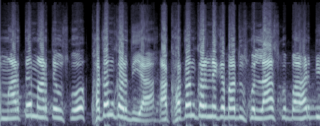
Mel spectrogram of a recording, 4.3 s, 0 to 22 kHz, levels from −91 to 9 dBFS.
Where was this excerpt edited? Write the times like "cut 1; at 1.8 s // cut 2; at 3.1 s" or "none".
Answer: cut 1; at 1.2 s // cut 2; at 2.0 s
